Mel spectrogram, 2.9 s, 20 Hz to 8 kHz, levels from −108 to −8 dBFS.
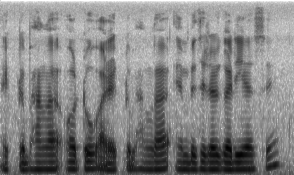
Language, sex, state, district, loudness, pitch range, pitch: Bengali, male, Tripura, West Tripura, -16 LUFS, 120-125 Hz, 125 Hz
